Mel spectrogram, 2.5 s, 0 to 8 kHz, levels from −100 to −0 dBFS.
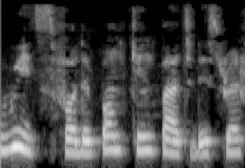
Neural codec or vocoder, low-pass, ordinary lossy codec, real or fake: none; 7.2 kHz; MP3, 32 kbps; real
